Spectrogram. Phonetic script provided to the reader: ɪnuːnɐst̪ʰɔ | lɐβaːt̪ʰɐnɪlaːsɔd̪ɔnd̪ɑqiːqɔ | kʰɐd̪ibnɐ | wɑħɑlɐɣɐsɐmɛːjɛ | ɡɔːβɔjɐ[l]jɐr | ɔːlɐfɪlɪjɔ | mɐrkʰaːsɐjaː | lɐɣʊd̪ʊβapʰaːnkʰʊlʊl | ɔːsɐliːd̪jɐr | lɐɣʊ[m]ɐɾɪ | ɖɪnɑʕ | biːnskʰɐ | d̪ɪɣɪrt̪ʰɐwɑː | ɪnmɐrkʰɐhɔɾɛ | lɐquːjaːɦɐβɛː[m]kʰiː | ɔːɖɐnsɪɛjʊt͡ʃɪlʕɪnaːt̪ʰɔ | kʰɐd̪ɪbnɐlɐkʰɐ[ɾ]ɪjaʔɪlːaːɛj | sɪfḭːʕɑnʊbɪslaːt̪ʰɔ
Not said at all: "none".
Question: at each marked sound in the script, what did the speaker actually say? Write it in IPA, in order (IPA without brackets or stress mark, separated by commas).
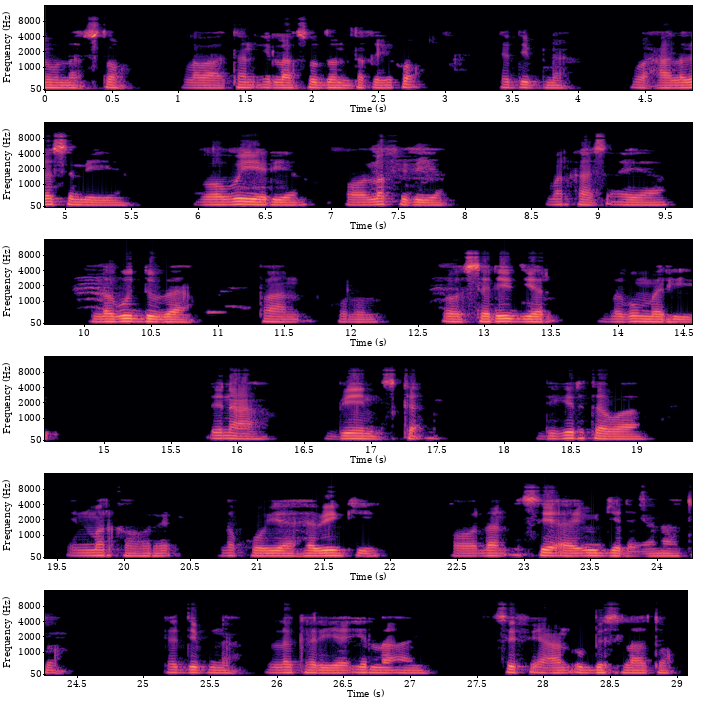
r, m, ŋ, ɾ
